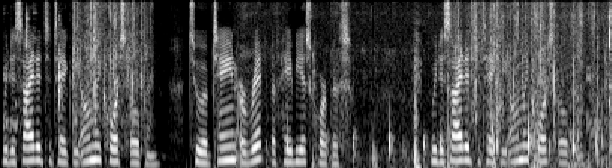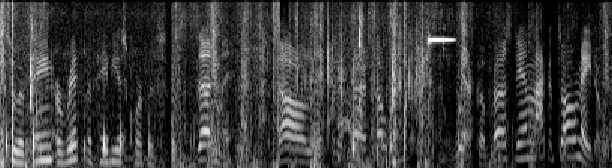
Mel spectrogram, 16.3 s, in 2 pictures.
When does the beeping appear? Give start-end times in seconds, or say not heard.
0.1-0.8, 7.8-8.7, 12.7-14.2.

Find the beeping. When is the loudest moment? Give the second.
14 s.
